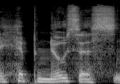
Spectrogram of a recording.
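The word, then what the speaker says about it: Hipgnosis: So one interesting thing about this album cover is it was created by Hypnosis, not spelled like you think it's spelled, but spelled like hip, like Gnosis, Gnosis, like the mm-hmm. like the mystical Gnosis.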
